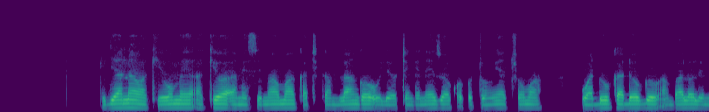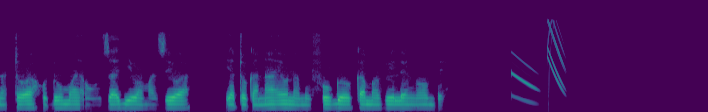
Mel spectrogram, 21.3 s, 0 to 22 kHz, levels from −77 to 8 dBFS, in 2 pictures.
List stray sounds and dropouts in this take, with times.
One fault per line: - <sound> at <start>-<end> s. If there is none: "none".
- chirp at 18.3-19.1 s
